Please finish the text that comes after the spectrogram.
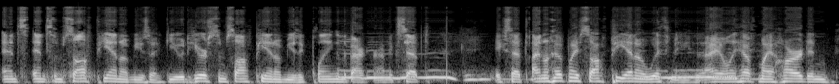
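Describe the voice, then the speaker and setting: A man's voice: mid-range voice, fairly quick, a little hiss or hum, poor audio. A man doing a comic reading of fan fiction, mock-dramatic with playful, chatty asides. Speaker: podcast guest or panelist reading narration.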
